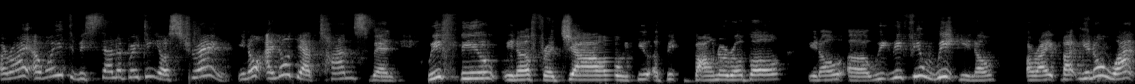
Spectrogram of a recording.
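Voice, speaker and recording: Loud and animated, a woman speaks in a high voice with very wide pitch swings. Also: moderate pace. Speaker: network marketing mentor. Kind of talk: motivational talk.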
